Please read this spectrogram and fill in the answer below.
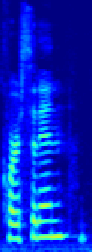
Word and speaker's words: quercetin: lipoic acid is definitely a powerhouse as is quercetin i've also heard that pronounced quercetin tomato tomato i guess now this particular supplement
